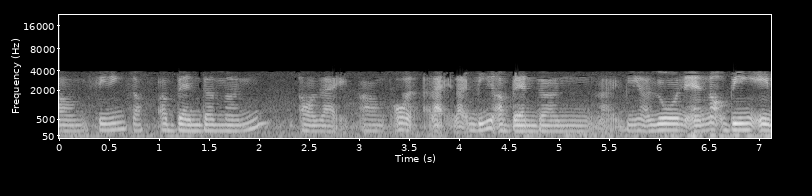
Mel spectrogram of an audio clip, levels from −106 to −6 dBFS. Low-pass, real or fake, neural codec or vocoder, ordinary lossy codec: 7.2 kHz; real; none; AAC, 16 kbps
